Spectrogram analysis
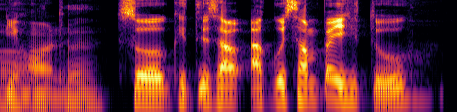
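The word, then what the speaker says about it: Dijon: A nama kawasan tu D Horn. A tapi ejaan dia D I J O R N. Tapi kita panggil sebagai De Hond.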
